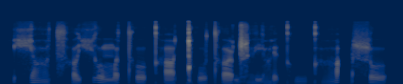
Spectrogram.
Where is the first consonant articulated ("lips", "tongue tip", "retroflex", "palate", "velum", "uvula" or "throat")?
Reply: palate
